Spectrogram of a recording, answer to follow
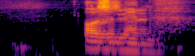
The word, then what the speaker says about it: Osimhen: Osimhen. There we go. Osimhen, who is apparently playing very, very well at the moment and is a player that's on form.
